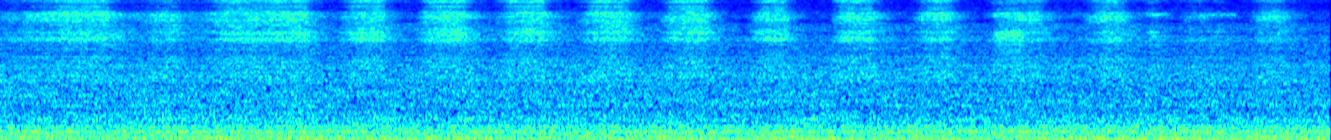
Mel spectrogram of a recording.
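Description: Sanyo Electric Railway train pulling slowly into the station: a steady low rumble with a scratchy hiss that pulses about twice a second.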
